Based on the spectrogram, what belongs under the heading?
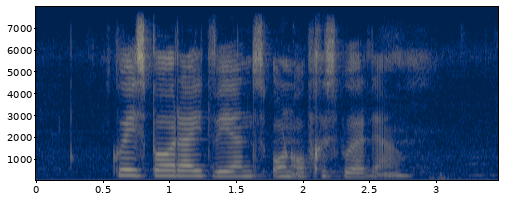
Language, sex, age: Afrikaans, female, 19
